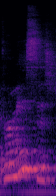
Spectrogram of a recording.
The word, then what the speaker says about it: Vermise: that's just saying oh this is from vermise's Channel and yes that is how you pronounce my name if you didn't know already so yeah this is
